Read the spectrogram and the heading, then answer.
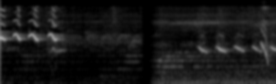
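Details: Javan myna singing for a stressed bird: a quick series of sweet slurred whistles, a short silence, then several downslurred whistles over a low background hum.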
